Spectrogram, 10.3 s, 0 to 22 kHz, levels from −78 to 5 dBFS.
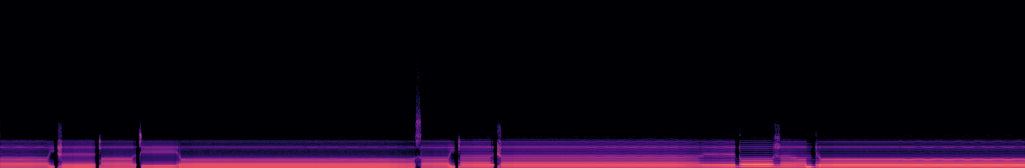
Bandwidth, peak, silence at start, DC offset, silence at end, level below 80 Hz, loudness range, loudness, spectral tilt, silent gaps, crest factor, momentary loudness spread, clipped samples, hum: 6.6 kHz; -14 dBFS; 0 s; 0.1%; 0 s; -70 dBFS; 3 LU; -26 LUFS; -9 dB/octave; none; 10 dB; 6 LU; under 0.1%; none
